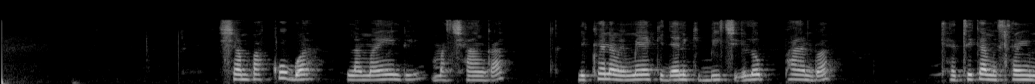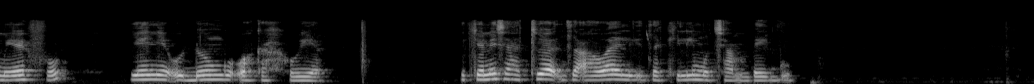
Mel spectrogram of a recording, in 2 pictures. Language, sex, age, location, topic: Swahili, female, 25-35, Dar es Salaam, agriculture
